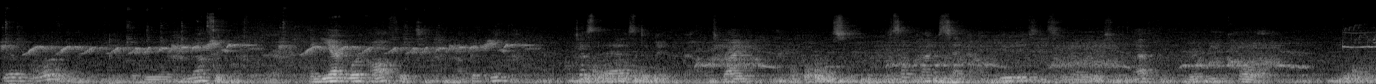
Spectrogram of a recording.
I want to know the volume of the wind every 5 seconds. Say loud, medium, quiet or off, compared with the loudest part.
medium, loud, loud.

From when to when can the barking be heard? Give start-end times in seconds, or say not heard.
not heard.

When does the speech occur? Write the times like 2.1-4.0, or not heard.
0.0-12.8.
